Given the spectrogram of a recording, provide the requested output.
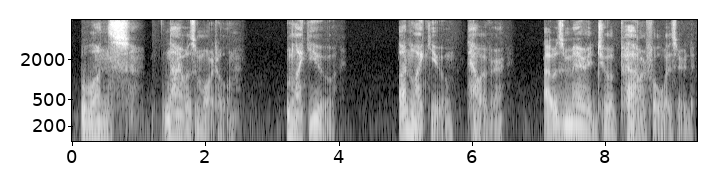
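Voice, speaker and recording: A man acts out a seductive, sadistic vampire for an ASMR roleplay. The low voice is thick with gravelly creak and takes its time, savouring each phrase. It is smug and condescending, often sinking into a whisper. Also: heavily acted. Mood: languid, boastful. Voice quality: breathy, husky, gravelly, often dropping to a whisper. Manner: slow, savouring, condescending intimacy. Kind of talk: scripted ASMR roleplay monologue.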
